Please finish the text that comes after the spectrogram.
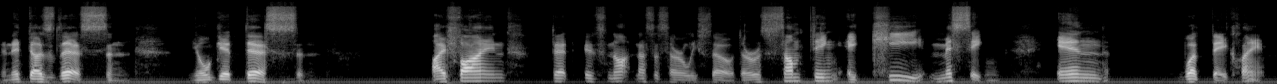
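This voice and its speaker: Slow, deliberate man with a bright voice. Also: mid-range voice, dry recording, rough recording. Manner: halting, deliberate phrasing. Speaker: host of a spiritual broadcast. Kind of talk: reflective spiritual talk.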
